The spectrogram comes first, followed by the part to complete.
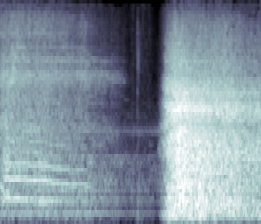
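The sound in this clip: A deep, audible breath demonstrated as a calming vagal breath: one long rushing breath that fades, a brief near-silent pause, then another loud, full rushing breath.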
